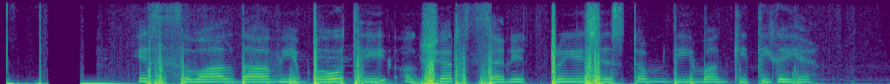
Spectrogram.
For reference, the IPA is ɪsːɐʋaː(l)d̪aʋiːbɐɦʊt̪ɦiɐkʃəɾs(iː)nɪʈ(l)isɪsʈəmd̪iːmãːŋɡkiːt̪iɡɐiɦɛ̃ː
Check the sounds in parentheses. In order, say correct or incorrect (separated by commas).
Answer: correct, incorrect, incorrect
